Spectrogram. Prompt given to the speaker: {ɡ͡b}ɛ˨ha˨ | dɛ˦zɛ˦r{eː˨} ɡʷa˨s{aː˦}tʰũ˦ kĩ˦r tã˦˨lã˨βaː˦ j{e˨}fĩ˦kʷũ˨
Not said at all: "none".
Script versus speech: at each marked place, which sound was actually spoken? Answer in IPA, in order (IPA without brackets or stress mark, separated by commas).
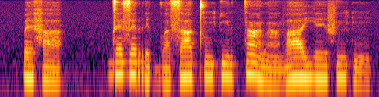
k͡p, e˨, aː˦, e˦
